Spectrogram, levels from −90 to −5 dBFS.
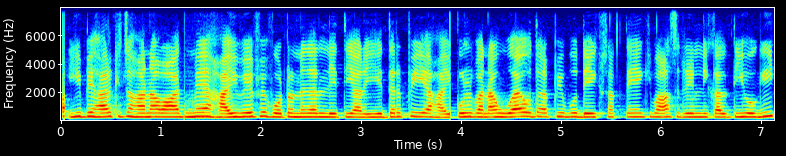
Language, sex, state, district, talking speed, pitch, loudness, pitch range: Hindi, female, Bihar, Jahanabad, 260 wpm, 260 Hz, -17 LUFS, 250-270 Hz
